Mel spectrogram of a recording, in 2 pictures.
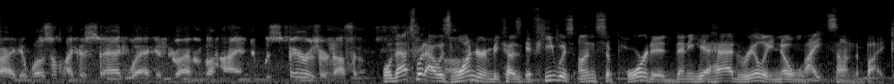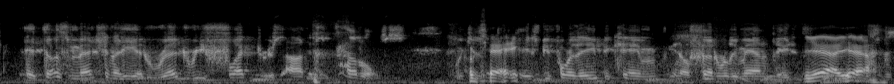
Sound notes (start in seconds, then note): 12.7 laughs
